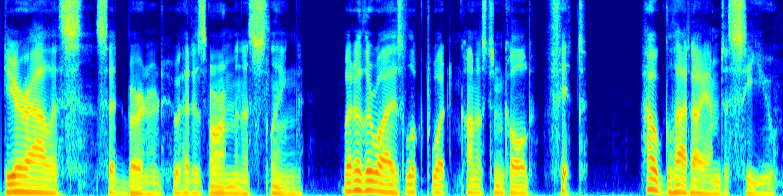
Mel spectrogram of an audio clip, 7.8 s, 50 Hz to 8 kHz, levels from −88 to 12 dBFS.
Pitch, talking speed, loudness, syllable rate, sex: 100 Hz, 190 wpm, -18 LUFS, 5.4 syllables/s, male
